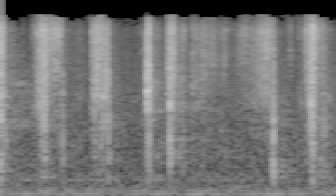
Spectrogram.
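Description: A deck of tarot cards being shuffled by hand: a run of light, irregular clicks and flicks, several a second.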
